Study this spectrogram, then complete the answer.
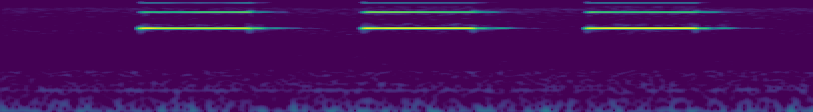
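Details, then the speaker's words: Household smoke alarm on test for National Fire Alarm Day, the working one after another unit failed: three loud, shrill, steady half-second beeps with short gaps; alarm sounds properly. "Wow. The smoke alarm one just failed. But this guy still works."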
